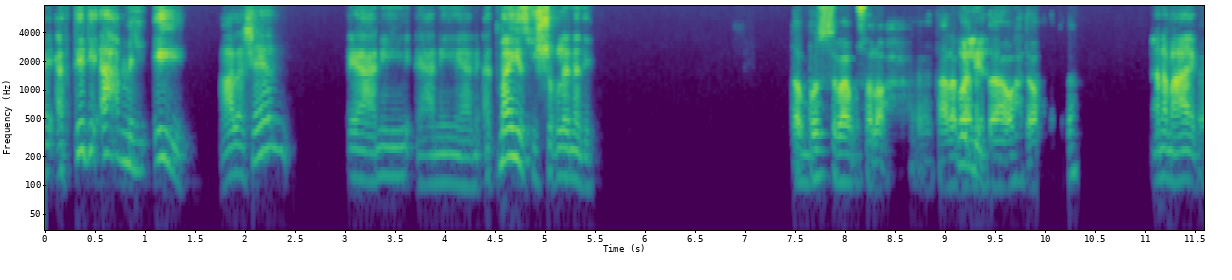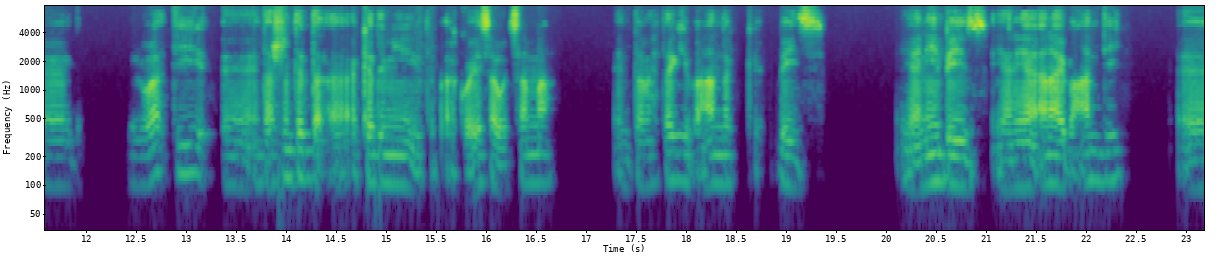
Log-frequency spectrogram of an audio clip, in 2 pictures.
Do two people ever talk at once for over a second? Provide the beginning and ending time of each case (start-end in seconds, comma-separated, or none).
none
